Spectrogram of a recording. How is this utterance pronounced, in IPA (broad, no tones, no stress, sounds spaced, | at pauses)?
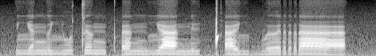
ʎ æ ŋ ə ʎ u t ɘ ŋ pʼ ɛ ŋ ʎ æ n i ǃʼ æ ʎ b ɘ r æ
